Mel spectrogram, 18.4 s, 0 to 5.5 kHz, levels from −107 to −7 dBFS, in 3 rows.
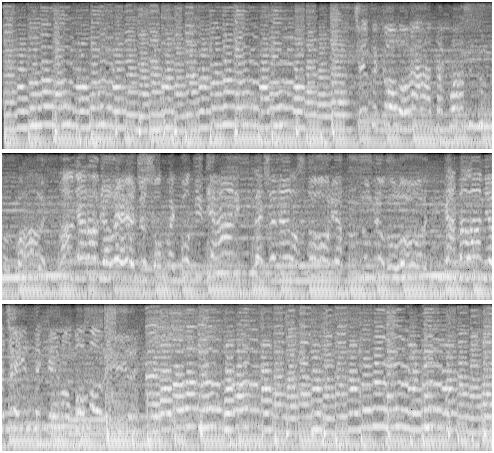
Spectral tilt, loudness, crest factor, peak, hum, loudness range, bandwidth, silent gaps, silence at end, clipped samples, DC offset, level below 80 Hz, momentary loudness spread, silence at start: -7 dB/octave; -16 LUFS; 14 dB; 0 dBFS; none; 3 LU; 5.4 kHz; none; 0 s; under 0.1%; under 0.1%; -28 dBFS; 5 LU; 0 s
